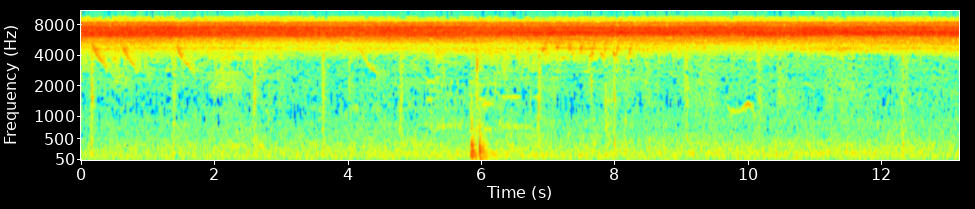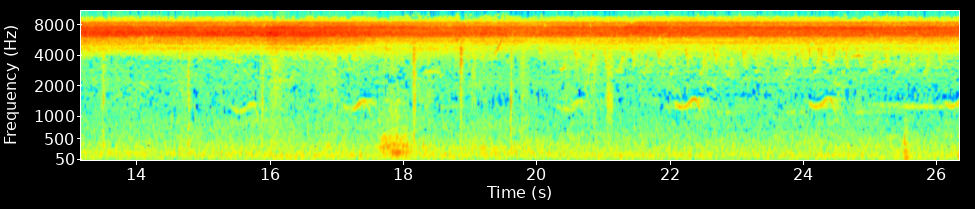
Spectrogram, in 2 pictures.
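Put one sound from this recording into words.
Footsteps tap on concrete steps.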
